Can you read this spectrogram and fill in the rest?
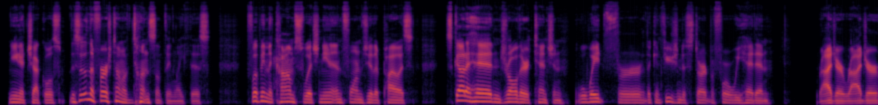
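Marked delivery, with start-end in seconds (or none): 12.3-13.2 sarcastic, mocking robot-style droid voice. Narrator reading a character's reply to a comm order, in a mocking droid voice. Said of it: "Aya says in a mocking droid voice".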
